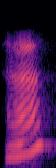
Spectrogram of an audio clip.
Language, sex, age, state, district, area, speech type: Assamese, female, 30-45, Assam, Barpeta, rural, conversation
